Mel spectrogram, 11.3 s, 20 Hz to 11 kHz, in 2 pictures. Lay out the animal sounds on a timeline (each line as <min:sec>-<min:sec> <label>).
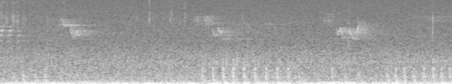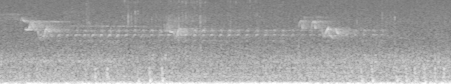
0:00.0-0:11.3 Red-eyed Vireo (Vireo olivaceus)
0:02.3-0:03.5 Yellow-bellied Sapsucker (Sphyrapicus varius)
0:04.8-0:05.8 Yellow-bellied Sapsucker (Sphyrapicus varius)
0:06.0-0:10.6 Red-breasted Nuthatch (Sitta canadensis)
